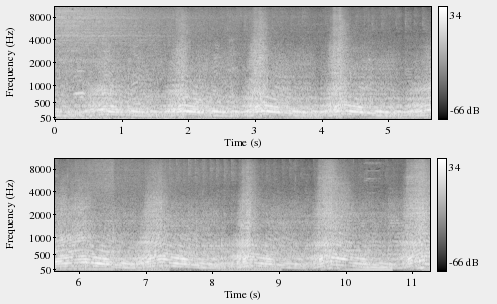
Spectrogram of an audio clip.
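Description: Racing motorcycle engine revved again and again, its pitch climbing and dropping about every one and a half seconds, with short whooshes in between.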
